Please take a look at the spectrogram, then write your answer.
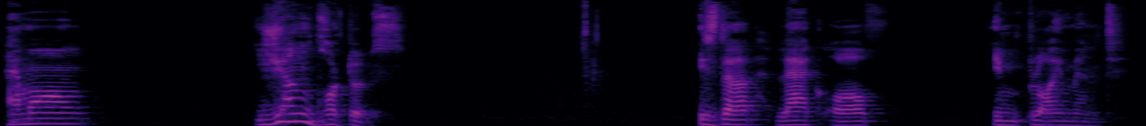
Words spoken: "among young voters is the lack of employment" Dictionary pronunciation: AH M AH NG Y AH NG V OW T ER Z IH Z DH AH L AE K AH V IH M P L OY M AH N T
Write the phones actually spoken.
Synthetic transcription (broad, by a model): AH M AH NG Y AH NG B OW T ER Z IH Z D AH L AE K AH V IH M P L OY M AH N T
